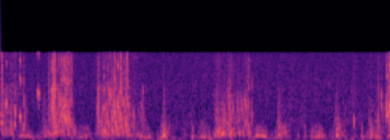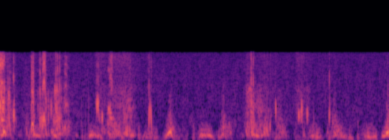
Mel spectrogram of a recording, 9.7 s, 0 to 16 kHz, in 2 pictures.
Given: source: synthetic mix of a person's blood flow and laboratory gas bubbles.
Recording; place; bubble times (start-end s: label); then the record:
Doppler ultrasound of blood flow; precordium
0.00-0.34 s: bubbles
0.45-0.51 s: bubbles
0.57-0.96 s: bubbles
1.18-1.84 s: bubbles
2.65-3.17 s: bubbles
4.38-4.46 s: bubbles
4.59-5.08 s: bubbles
5.17-5.77 s: bubbles
6.05-6.59 s: bubbles
6.70-6.80 s: bubbles
7.91-8.36 s: bubbles
8.56-8.75 s: bubbles
8.95-9.06 s: bubbles
From the record:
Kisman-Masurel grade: 332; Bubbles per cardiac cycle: rolling drumbeat, 9 or more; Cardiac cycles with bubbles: 50 to 99%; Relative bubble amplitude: moderate (0.250 to 0.450); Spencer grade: 3 (all of the cardiac periods contain showers or single bubble signals, but not dominating or overriding the cardiac motion signals); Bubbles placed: anywhere in the cardiac cycle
